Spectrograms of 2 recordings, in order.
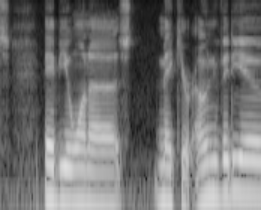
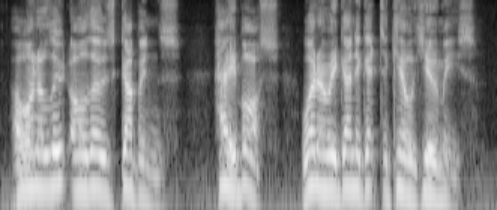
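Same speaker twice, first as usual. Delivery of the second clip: rough, very loud bellowing character voice; 3 semitones higher, 8 dB louder than usual. Performing a character's lines without changing accent, rough voice. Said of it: "I just sounded rough".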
